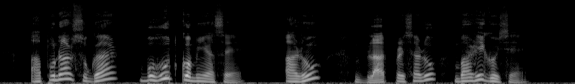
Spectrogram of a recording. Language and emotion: Assamese, fearful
